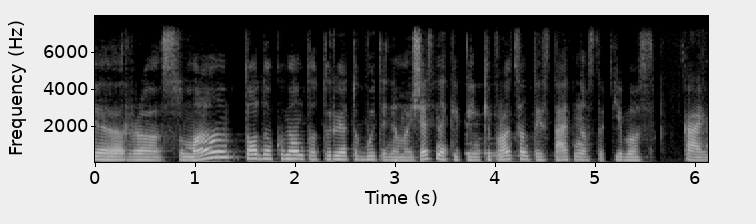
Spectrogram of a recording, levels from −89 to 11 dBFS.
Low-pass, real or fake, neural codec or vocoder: 7.2 kHz; real; none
